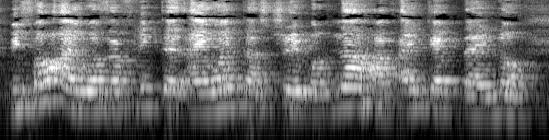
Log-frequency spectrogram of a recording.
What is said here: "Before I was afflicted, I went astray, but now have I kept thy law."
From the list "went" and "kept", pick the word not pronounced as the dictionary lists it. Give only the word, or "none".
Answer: none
